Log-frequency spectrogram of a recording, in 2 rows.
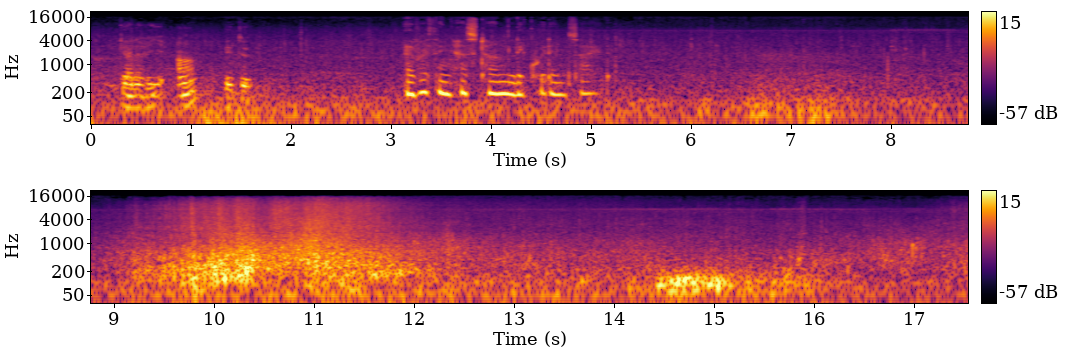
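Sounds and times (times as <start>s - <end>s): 
speech: 0.3s - 1.8s, 3.1s - 5.3s
ocean waves crashing in surf: 8.9s - 17.5s.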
